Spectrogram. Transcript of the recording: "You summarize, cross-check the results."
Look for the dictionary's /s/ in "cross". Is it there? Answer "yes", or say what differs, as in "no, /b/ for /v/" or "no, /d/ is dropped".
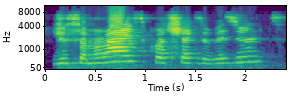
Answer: no, /s/ is dropped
